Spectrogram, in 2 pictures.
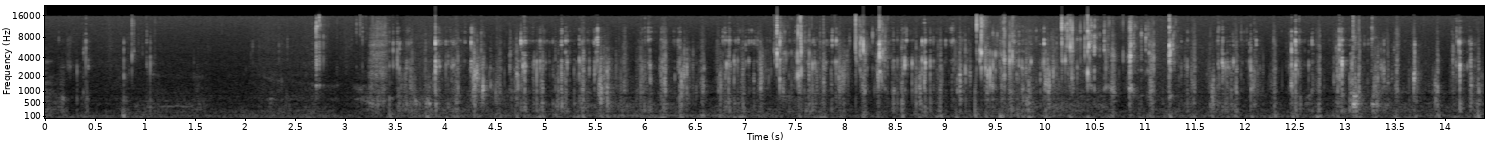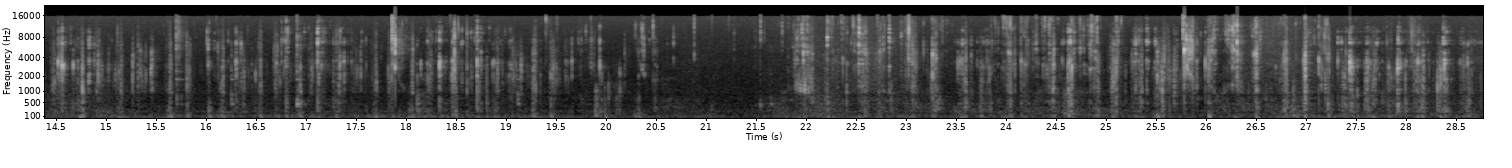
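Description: Close-miked chewing of raw beef rib meat dressed as yukhoe with egg yolk and sesame oil, heard as many quick mouth clicks and smacks. It is quieter for the first few seconds and eases off briefly about three-quarters of the way through.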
